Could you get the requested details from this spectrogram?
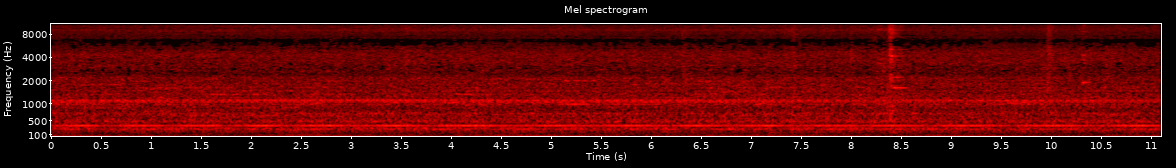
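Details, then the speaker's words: A budgerigar is treated in an ICU incubator that provides warmth, humidity and oxygen therapy. The sound is the ICU oxygen unit running. "接生インコたまちゃんの治療の様子です。ICU 内で保護室酸素療法を行っています。"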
